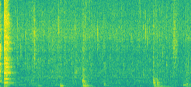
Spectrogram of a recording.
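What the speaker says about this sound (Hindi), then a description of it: "अच्छे से साफ करना है बर्तन को" Running water splashes as a cooking pot is scrubbed and rinsed in a home kitchen, with clanks of metal against the sink rising through a steady, close rush.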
